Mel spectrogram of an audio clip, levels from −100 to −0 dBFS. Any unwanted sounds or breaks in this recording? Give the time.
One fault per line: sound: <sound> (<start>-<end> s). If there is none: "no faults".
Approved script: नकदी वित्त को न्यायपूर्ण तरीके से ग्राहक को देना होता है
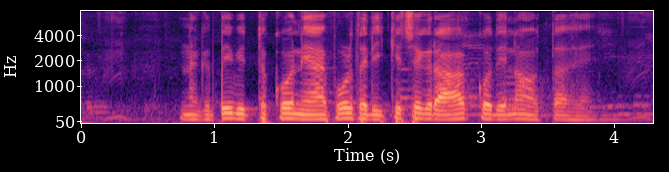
sound: dropout (1.0-1.1 s)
